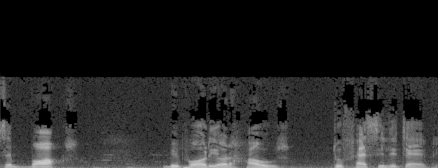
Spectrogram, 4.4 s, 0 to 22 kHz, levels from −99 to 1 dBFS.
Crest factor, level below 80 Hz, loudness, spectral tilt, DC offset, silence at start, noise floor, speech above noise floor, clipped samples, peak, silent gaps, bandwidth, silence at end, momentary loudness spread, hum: 20 dB; -46 dBFS; -28 LUFS; -6 dB/octave; under 0.1%; 0 s; -52 dBFS; 24 dB; under 0.1%; -8 dBFS; none; 12 kHz; 0 s; 20 LU; none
